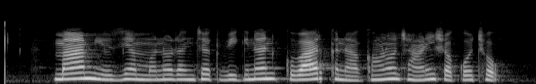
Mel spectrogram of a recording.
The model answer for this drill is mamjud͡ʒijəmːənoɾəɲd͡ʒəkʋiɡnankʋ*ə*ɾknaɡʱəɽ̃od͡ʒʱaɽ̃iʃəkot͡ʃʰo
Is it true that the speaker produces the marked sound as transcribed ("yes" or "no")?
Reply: no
